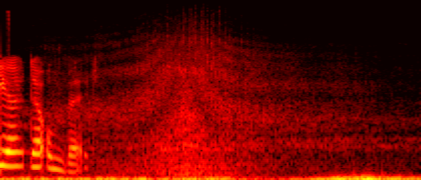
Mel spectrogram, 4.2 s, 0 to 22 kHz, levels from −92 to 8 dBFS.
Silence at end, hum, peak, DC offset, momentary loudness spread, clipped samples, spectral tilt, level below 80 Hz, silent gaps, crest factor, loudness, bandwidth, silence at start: 0 s; none; -12 dBFS; under 0.1%; 24 LU; under 0.1%; -5.5 dB/octave; -36 dBFS; none; 18 dB; -34 LUFS; 9.4 kHz; 0 s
